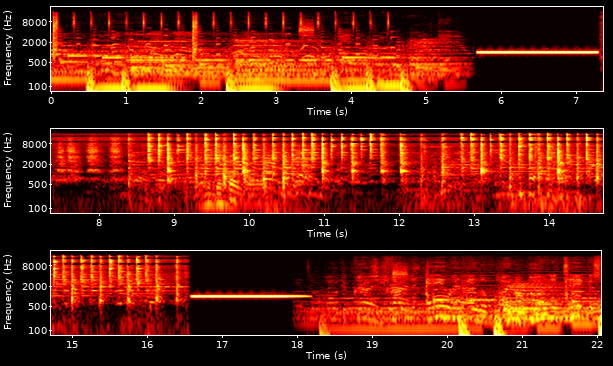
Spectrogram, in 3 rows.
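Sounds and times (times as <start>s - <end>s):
metal spatulas clanking on griddle: 7.6s - 16.6s.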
